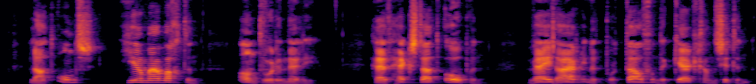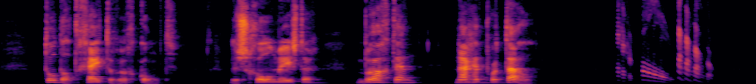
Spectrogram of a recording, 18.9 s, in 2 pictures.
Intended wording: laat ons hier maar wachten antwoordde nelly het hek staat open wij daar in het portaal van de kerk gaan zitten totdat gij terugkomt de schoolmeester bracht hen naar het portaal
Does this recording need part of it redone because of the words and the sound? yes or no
yes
